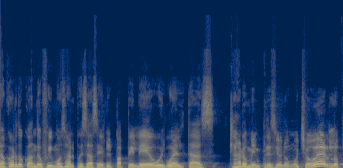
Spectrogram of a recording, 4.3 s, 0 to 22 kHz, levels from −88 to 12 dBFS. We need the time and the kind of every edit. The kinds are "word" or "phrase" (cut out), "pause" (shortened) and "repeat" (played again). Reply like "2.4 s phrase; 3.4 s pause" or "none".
0.9 s word; 1.3 s word; 2.1 s word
